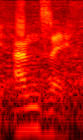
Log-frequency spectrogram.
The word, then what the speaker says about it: Andrzej: J on the end is pronounced like an I, so it'd be Andrzej.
